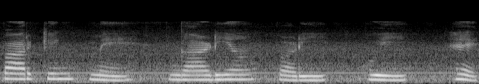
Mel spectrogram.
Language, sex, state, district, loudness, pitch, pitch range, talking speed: Hindi, female, Madhya Pradesh, Dhar, -14 LUFS, 220 Hz, 200-245 Hz, 75 wpm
